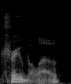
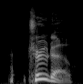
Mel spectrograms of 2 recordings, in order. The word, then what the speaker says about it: Trudeau: you say his name it's not true below Trudeau that's it Justin Trudeau right yeah Trudeau uh to keep marijuana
